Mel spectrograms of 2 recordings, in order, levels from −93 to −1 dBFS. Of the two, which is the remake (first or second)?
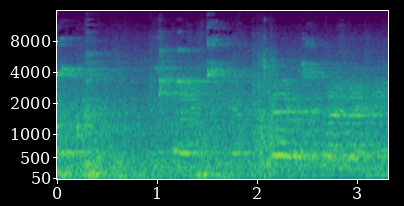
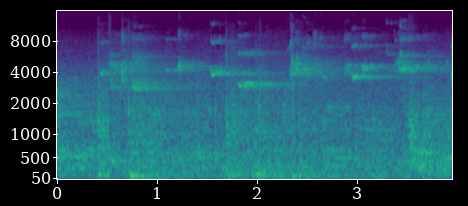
first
